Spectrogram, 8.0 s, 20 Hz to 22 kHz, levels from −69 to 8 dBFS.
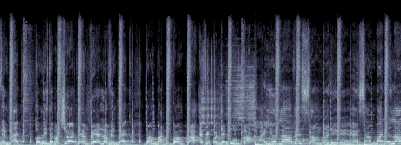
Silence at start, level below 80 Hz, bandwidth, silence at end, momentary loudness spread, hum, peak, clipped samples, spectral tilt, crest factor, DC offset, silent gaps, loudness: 0 s; -18 dBFS; over 20 kHz; 0 s; 4 LU; none; 0 dBFS; under 0.1%; -4 dB/octave; 10 dB; under 0.1%; none; -11 LUFS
